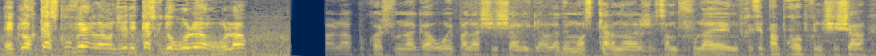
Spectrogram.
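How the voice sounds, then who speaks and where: A man's voice: lowish voice, fairly quick, a little hiss or hum. A man with a French urban street accent tells comic stories in casual street slang, exclaiming with mock indignation. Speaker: comedian telling stories to the camera.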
